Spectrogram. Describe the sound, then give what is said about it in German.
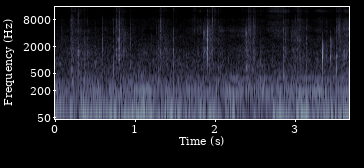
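Two plastic water bottles crackle and rub together as someone walks, giving irregular crinkly snaps and scraping over a steady, dull background of footfalls and low rumble, with a few sharper cracks standing out. “Außerdem knackt, wenn ich die ganze Zeit gehe, die Flasche Wasser total. Ich weiß nicht warum, aber wahrscheinlich, weil die ganze Zeit zwei Flaschen aneinander knirschen.”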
